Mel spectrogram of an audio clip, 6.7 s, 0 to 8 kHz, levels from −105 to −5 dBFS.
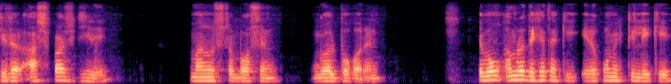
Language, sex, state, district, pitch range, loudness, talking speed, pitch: Bengali, male, West Bengal, Kolkata, 120-140 Hz, -21 LUFS, 135 wpm, 125 Hz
